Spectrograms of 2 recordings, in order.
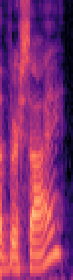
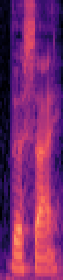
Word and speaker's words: Versailles: Oh, the pronunciation the second one. Ah, uh, Versailles. Yeah, Versailles.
